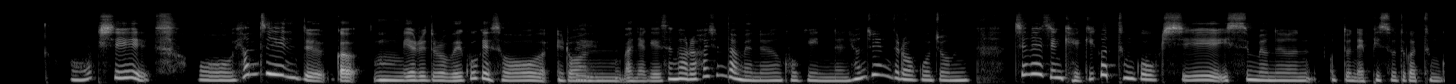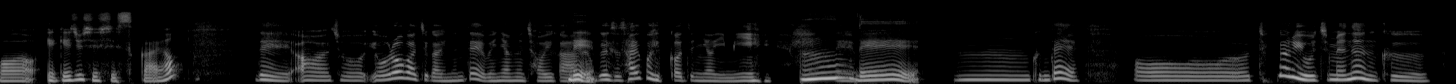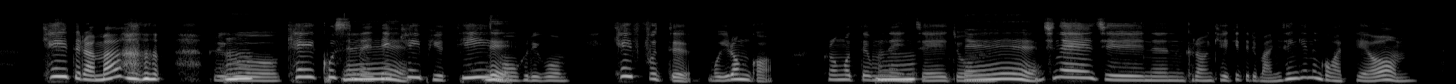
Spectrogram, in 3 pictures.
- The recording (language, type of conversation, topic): Korean, podcast, 현지인들과 친해지게 된 계기 하나를 솔직하게 이야기해 주실래요?
- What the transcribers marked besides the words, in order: other background noise; laughing while speaking: "이미"; in English: "케이 드라마?"; laugh; in English: "케이 코스메틱, 케이 뷰티"; in English: "케이 푸드"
